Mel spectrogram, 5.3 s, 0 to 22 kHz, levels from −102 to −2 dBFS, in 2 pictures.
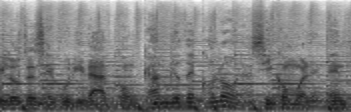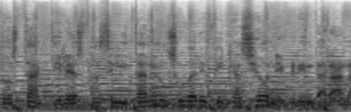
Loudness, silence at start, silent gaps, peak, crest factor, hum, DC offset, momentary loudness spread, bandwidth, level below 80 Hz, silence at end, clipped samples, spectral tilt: -16 LUFS; 0 s; none; 0 dBFS; 16 dB; none; under 0.1%; 2 LU; over 20 kHz; -32 dBFS; 0 s; under 0.1%; -5 dB/octave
